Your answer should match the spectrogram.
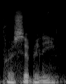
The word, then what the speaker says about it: Parsippany: So the two of them were staying at Howard Johnson Motel in Parsippany, New Jersey. So in March of 1993, we're in New Jersey. That's where our story is taking place. – Yeah, you said that right too, Parsippany.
